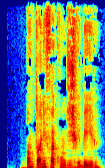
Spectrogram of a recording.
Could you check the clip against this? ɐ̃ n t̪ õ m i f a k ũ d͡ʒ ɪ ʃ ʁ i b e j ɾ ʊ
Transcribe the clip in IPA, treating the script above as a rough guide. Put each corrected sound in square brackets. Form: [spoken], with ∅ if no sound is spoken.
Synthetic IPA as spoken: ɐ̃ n t̪ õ [n] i f a k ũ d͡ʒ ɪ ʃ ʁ i b e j ɾ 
